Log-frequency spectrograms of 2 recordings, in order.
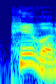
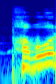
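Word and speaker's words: favour: Means होता है एक, फेवर, इसको फवोर नहीं पढ़ते, क्या पढ़ते हैं, फेवर, फेवर का मतलब होता है कोई एहसान, ओके।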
